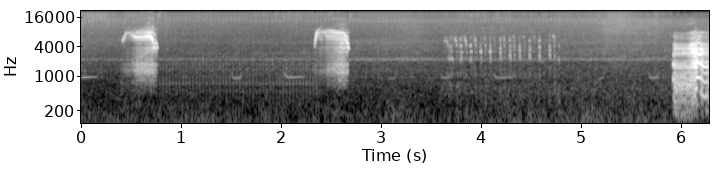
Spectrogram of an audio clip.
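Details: Tawny owl chicks, newly hatched in a nest in a century-old chestnut tree in a Bonghwa forest, South Korea, beg for food at night with harsh hissing rasps about every two seconds, one buzzy rattling burst, over a thin hum.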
